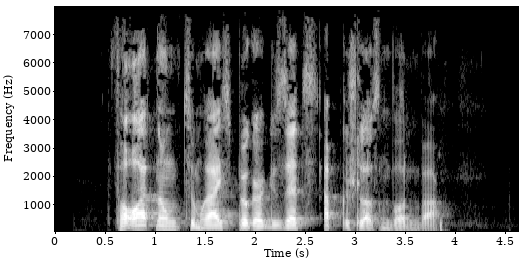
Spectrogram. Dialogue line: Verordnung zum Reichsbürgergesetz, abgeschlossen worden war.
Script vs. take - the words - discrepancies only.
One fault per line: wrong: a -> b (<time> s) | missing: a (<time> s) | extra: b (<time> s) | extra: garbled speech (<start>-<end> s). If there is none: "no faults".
no faults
